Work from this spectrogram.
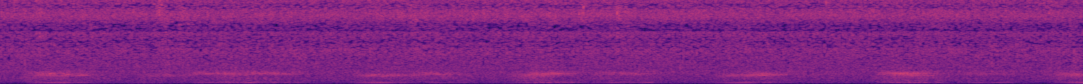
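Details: Rainy-weather frog calls from Bohol, Philippines: a series of low, nasal, buzzing notes, some paired, recurring every couple of seconds beneath a continuous wash of falling rain.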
